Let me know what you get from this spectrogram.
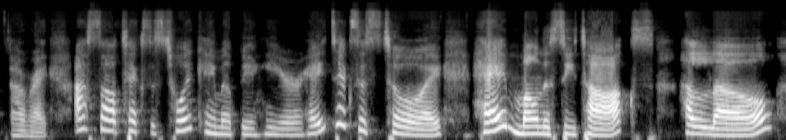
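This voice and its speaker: A woman hosting a casual livestream, chatting with her viewers while sounding congested and clearing her throat now and then. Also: mid-range voice. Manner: chatty, greets viewers by name. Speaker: livestream host.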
